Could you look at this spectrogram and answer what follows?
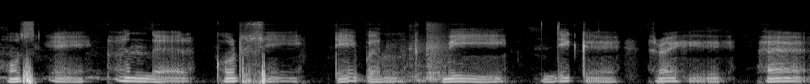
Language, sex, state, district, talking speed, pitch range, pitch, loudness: Hindi, male, Rajasthan, Jaipur, 60 wpm, 130-150 Hz, 140 Hz, -22 LUFS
